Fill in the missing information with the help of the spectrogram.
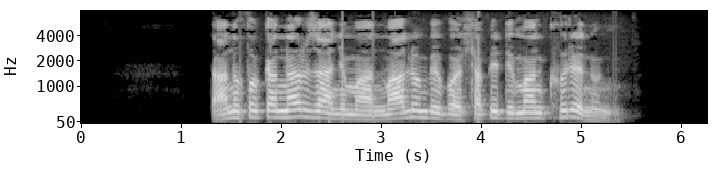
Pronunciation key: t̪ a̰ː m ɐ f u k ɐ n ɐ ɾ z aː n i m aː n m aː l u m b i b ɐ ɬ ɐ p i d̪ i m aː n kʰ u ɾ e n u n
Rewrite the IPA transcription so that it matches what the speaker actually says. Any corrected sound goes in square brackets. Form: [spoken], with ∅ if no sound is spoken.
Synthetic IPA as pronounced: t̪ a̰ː [n] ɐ f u k ɐ n ɐ ɾ z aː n i m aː n m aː l u m b i b ɐ ɬ ɐ p i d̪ i m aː n kʰ u ɾ e n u n

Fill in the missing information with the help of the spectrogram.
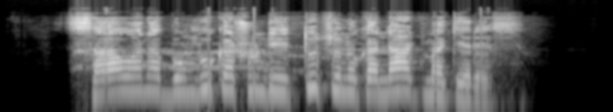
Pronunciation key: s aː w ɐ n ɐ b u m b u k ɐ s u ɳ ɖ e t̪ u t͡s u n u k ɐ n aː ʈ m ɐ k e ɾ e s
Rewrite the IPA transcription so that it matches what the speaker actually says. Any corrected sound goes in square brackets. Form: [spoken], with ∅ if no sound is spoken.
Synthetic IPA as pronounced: s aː w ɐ n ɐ b u m b u k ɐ [ʂ] u ɳ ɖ [i] t̪ u t͡s u n u k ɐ n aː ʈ m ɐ k e ɾ e s

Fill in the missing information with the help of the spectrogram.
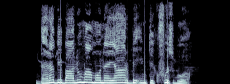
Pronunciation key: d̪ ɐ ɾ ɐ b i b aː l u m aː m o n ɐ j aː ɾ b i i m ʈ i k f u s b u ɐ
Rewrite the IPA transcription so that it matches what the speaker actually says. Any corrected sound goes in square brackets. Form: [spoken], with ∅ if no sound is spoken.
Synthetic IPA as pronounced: d̪ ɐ ɾ ɐ b i b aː l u m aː m o n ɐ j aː ɾ b i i [ɳ] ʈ i k f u s b u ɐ

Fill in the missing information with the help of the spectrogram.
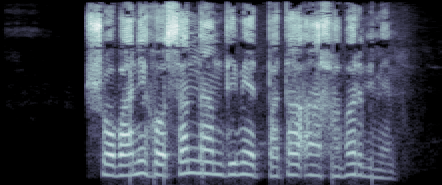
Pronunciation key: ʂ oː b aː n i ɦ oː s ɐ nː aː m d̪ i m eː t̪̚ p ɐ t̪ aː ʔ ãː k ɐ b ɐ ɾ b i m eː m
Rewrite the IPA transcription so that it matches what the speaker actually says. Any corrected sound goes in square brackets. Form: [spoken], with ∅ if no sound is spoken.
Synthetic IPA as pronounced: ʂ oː b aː n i ɦ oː s ɐ nː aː m d̪ i m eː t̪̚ p ɐ t̪ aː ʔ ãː [x] ɐ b ɐ ɾ b i m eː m

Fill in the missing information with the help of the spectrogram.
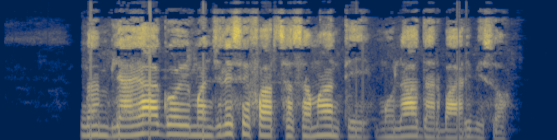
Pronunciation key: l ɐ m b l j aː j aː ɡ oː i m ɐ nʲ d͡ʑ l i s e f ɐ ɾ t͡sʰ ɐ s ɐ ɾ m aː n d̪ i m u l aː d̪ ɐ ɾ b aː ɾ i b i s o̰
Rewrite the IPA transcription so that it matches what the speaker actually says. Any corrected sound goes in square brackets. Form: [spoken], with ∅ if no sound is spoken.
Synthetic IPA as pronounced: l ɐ m b l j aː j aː ɡ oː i m ɐ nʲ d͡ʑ l i s e f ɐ ɾ t͡sʰ ɐ s ɐ [∅] m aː n [t̪] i m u l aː d̪ ɐ ɾ b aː ɾ i b i s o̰

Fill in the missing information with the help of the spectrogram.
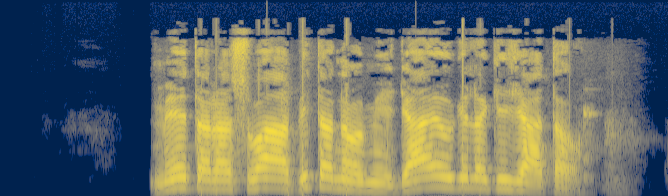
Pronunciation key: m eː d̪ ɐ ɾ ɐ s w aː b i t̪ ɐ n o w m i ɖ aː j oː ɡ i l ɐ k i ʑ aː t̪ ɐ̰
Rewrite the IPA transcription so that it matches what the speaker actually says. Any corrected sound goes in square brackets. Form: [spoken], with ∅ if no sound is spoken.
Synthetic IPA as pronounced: m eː [t̪] ɐ ɾ ɐ s w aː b i t̪ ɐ n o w m i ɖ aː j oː ɡ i l ɐ k i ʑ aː t̪ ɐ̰

